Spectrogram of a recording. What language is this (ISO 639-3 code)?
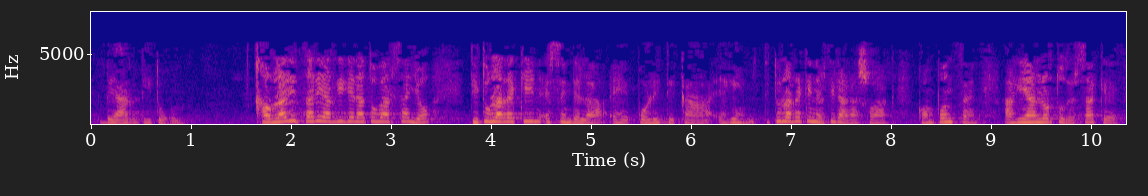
eus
